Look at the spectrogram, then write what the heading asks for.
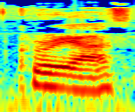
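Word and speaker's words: κύριος: Kurios, actually, is how you pronounce it.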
